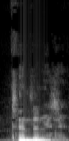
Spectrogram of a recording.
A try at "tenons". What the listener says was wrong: No, there's no D. Just tenons.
